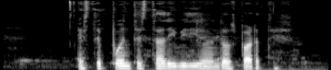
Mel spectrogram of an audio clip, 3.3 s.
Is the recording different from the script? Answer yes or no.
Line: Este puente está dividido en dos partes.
no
